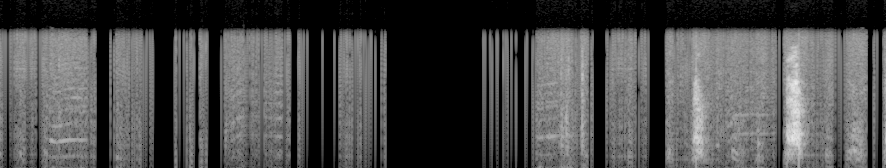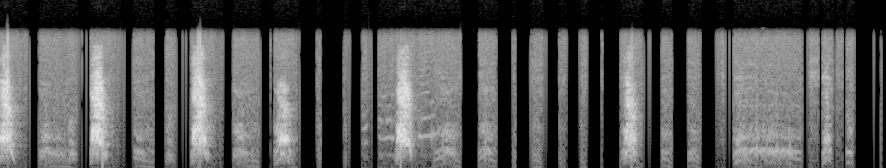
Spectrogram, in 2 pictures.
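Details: A pet dog barking while angry about something: a burst of loud, sharp, harsh barks repeated roughly once a second, with quieter low grumbles and whines before and between them.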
